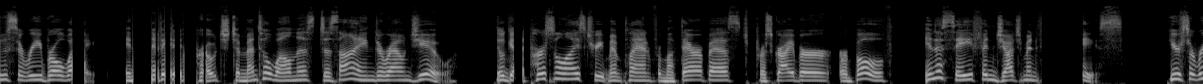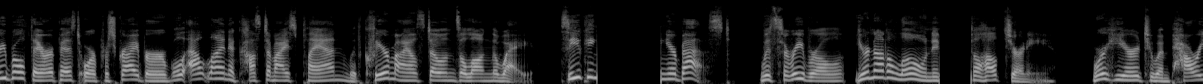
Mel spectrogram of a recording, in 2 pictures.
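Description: The receiver repeatedly lost good frames and muted, a digital broadcast dropout, so the speech cuts to silence and that audio is simply gone. From 0.72 to 2.07 s it breaks into several short holes, the longest about 0.19 s. Full gaps follow at 5.14 to 5.24 s before "personalized treatment plan from", 10.42 to 10.84 s after "a safe and judgment", 18.00 to 18.64 s, and 21.42 to 21.75 s between "not alone" and "health journey".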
